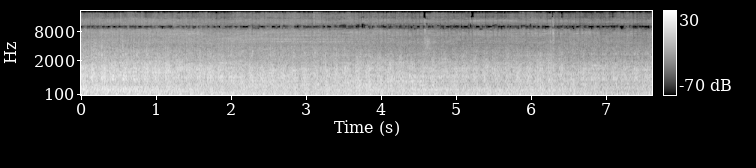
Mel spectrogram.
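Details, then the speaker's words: John Deere 730 tractor pulling a John Deere RWA disk, disking a field: slow, even two-cylinder putt about three and a half beats a second holding steady under load; healthy engine. "anyway i'm gonna get on the tractor like i usually do i'll take you down the road here a little bit let you hear it run and operate"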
